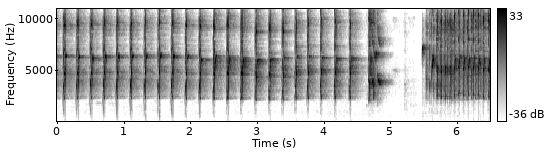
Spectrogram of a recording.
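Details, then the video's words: Lovebird calling a rival with a short ngekek laughing call used for luring: a fast series of about twenty sharp, high chattering notes at an even pace, ending in a brief squeal and a harsh buzzy burst. "Suara burung lovebird memanggil lawan + ngekek pendek mantap buat pancingan"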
